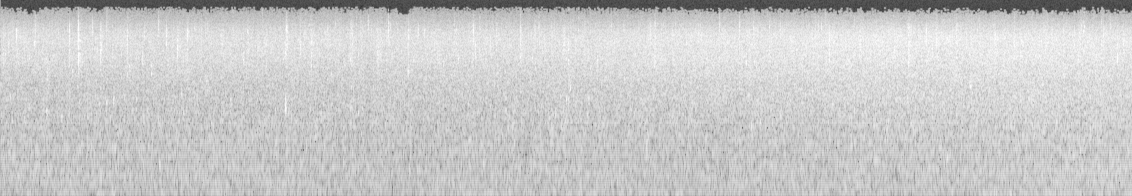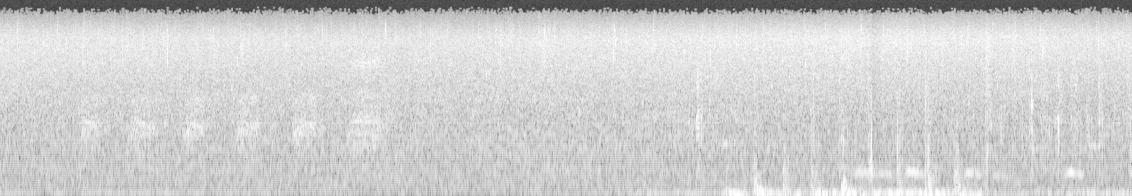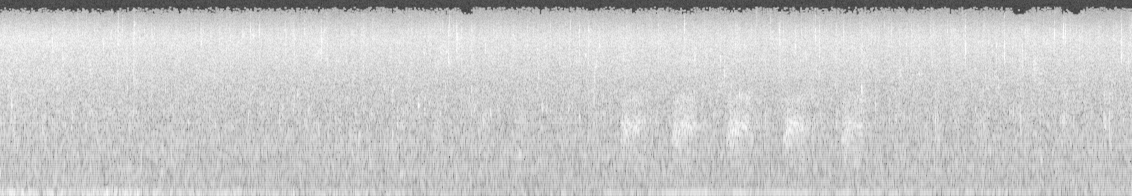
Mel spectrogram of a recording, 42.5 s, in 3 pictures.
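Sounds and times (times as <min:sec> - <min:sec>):
running water of the river in Odense, Denmark: 0:00.0 - 0:42.4
louder thumping: 0:22.6 - 0:28.5.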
